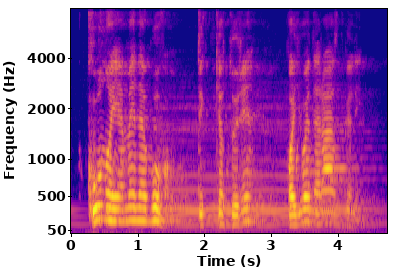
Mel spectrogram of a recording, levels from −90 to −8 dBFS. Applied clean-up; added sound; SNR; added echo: none; Bowed string instrument; 17 dB; reverberation time 1.0 s.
